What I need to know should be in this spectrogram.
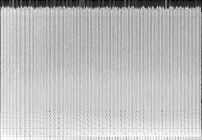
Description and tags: A single note played on a Minibrute synthesizer.
Minibrute, Samples, Synthesizer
